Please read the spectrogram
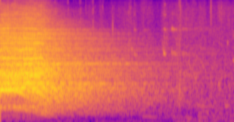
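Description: A group of voices holding a loud shout in unison. It breaks off about half a second in and fades out over the next second.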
